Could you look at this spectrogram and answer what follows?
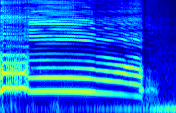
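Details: Single rooster crow, loud and clean: a brief higher opening, then a long steady harmonic note lasting about two seconds that slowly falls in pitch before cutting off.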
